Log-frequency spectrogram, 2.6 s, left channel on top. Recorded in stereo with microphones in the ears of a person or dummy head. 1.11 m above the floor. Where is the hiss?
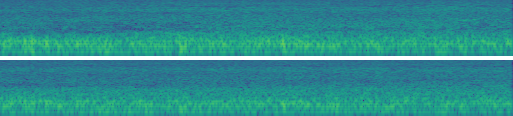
No hiss in this recording.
